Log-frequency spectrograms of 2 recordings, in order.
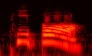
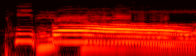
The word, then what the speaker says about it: people: Notice in this last word, people, it's not pronounced people with your tongue not moving. It's people with your tongue slowly moving up and your jaw remaining down. Stretch out that L sound.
